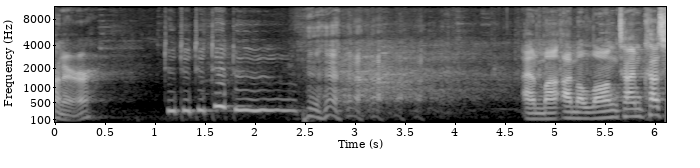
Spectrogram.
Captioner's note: laughter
